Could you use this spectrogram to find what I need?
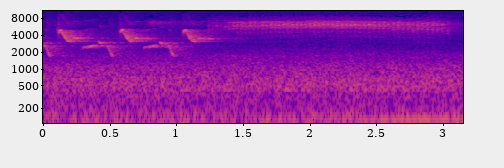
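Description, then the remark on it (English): A bird chirps directly overhead in Franklin, Massachusetts, in three quick descending notes, followed by a sustained high trilling call, over a low background hum. “Yeah, even the birds are telling you, stay prepared.”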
